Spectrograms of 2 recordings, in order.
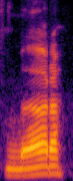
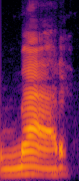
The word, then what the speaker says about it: Møre: So he sends the sons of a friend of his, the sons of the Jarl of Møre, or Mær, as it's for some reason translated to in English. Møre is spelled M-Ø-A-E.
